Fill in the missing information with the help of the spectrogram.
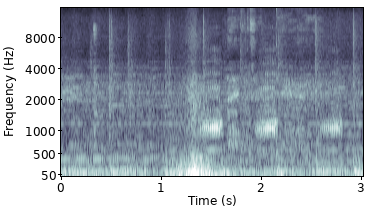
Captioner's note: raven calls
